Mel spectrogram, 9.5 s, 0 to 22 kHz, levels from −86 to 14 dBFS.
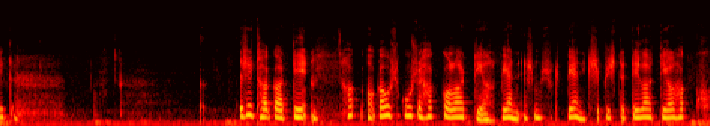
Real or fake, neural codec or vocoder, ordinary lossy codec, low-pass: real; none; none; 14.4 kHz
